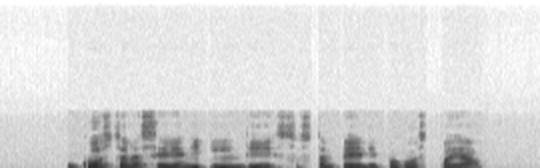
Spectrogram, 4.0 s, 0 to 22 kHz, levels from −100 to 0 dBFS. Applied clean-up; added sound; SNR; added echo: none; none; none; none.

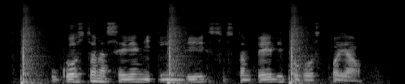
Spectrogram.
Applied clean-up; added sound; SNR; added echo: none; Drawer open or close; 7 dB; none.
